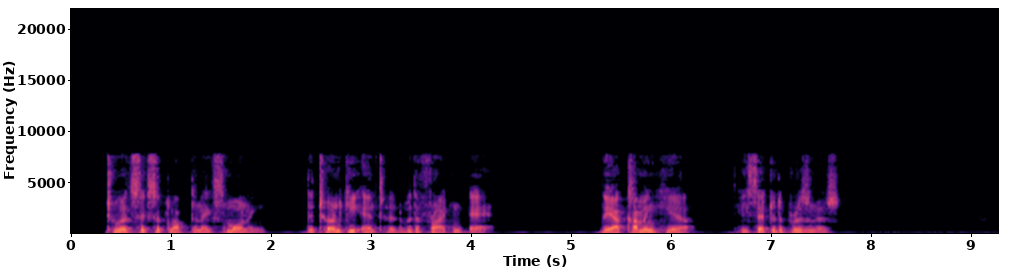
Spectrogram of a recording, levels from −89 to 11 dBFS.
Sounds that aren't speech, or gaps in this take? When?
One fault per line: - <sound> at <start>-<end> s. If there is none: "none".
none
